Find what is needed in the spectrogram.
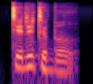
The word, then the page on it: tide table: Indian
